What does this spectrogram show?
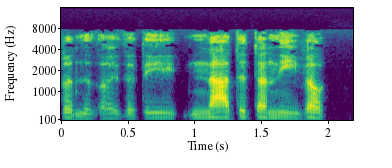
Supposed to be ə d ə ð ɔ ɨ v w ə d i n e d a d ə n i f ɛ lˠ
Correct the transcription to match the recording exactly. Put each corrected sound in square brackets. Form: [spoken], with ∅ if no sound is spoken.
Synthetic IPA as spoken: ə [n] ə ð ɔ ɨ [ð] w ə d i n [a] d [ə] d [a] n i [v] ɛ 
